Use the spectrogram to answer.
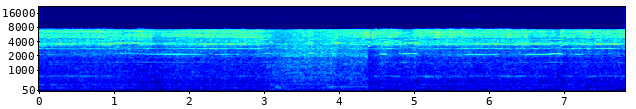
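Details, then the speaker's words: Quiet, steady high-pitched whir and hiss with faint scraping from a dry dental milling machine cutting zirconia with fine burs under continuous built-in vacuum evacuation; dental milling machine. "a dry Mill and it's being evacuated the whole time it's got a like a vacuum cleaner inside to capture all the bits and pieces but it's really deadly accurate"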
